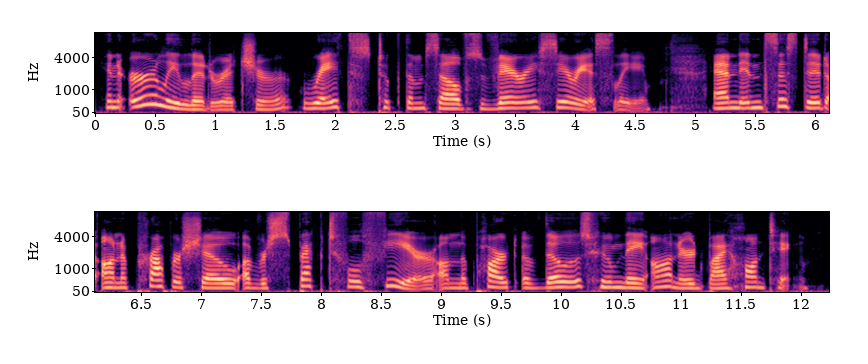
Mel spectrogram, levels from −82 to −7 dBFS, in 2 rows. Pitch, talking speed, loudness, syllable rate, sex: 210 Hz, 130 wpm, -19 LUFS, 4.1 syllables/s, female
